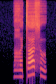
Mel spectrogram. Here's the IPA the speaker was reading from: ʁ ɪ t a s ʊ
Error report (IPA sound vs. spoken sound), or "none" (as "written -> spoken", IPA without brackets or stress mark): none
